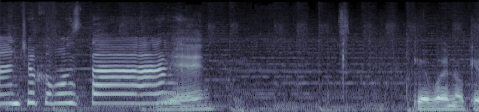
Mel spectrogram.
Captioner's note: speaking Spanish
